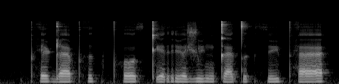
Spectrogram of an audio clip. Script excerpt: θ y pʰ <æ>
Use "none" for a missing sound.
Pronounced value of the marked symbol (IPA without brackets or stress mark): æ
